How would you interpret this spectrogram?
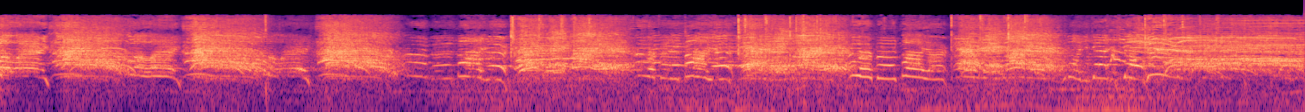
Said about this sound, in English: Quit yelling.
